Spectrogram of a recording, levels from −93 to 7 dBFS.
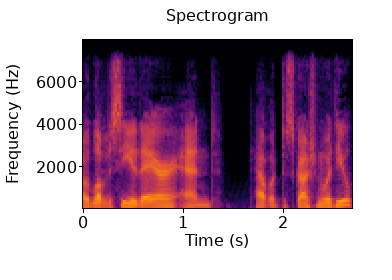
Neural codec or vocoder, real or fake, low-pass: codec, 16 kHz, 0.5 kbps, X-Codec, WavLM features, trained on Multilingual LibriSpeech; fake; 7.2 kHz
